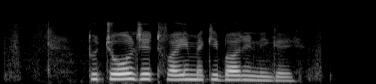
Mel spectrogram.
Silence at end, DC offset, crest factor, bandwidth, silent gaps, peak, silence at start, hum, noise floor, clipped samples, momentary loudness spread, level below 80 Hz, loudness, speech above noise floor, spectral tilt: 0.85 s; under 0.1%; 18 dB; 7.6 kHz; none; -6 dBFS; 0.9 s; none; -67 dBFS; under 0.1%; 13 LU; -66 dBFS; -21 LUFS; 46 dB; -6.5 dB/octave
